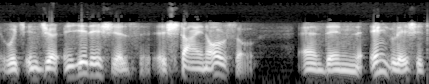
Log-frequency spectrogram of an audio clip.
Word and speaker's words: Stein: The German word Stein, it's pronounced with a sh.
